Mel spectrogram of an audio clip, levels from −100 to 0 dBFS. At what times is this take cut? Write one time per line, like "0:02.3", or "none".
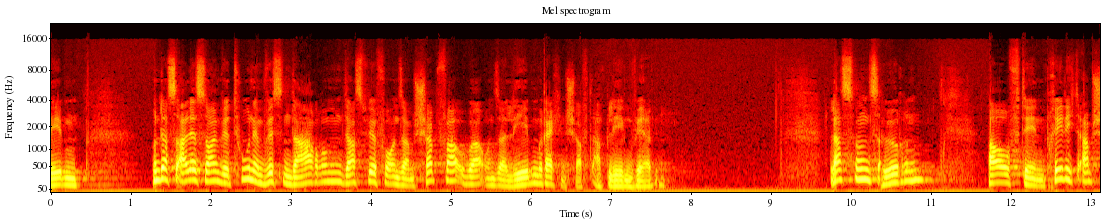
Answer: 0:10.4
